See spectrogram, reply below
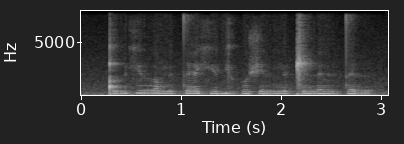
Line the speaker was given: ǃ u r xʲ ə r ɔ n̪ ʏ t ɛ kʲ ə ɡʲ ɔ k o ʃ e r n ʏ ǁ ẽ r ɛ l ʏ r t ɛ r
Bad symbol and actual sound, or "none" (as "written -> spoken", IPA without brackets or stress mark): kʲ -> xʲ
